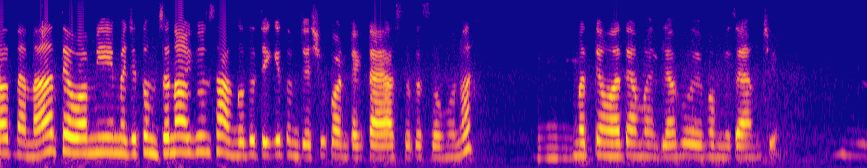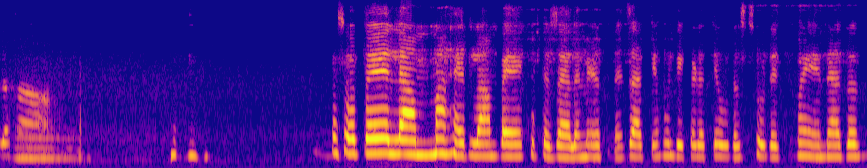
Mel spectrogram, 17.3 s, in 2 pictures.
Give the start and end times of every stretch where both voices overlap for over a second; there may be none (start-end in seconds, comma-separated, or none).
none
